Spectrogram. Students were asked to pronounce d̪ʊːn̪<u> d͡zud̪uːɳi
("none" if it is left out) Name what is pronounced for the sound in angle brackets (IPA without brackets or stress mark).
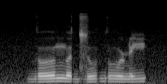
ʊ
